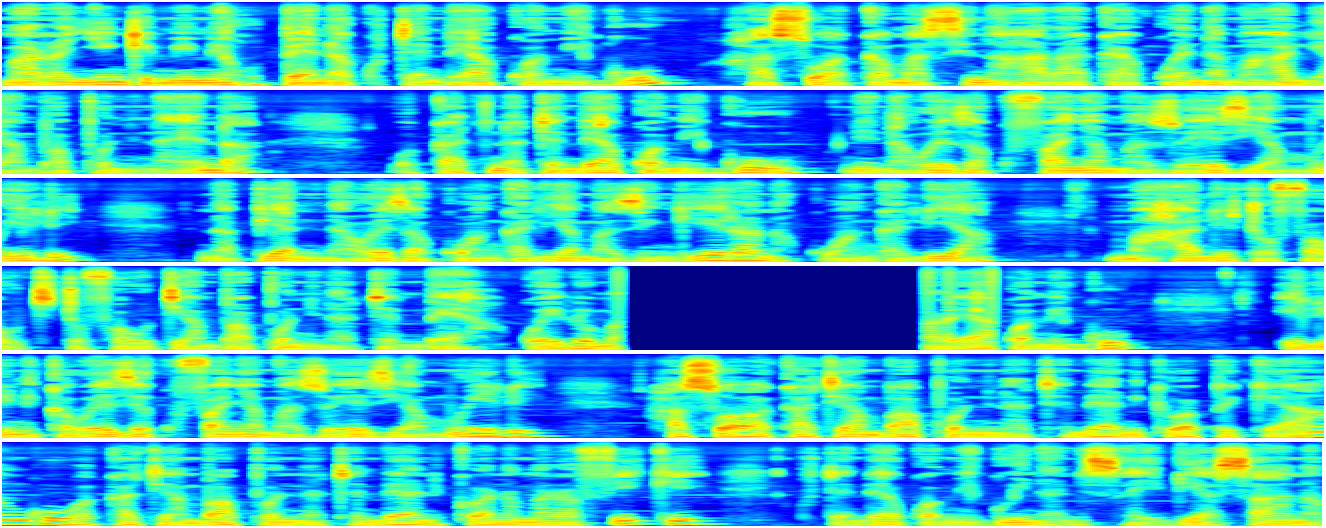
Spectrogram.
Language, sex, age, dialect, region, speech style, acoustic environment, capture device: Swahili, male, 25-34, Kenya - Nairobi Sheng-influenced, Kenya, happy, people talking; silence, mobile / Linux / Chrome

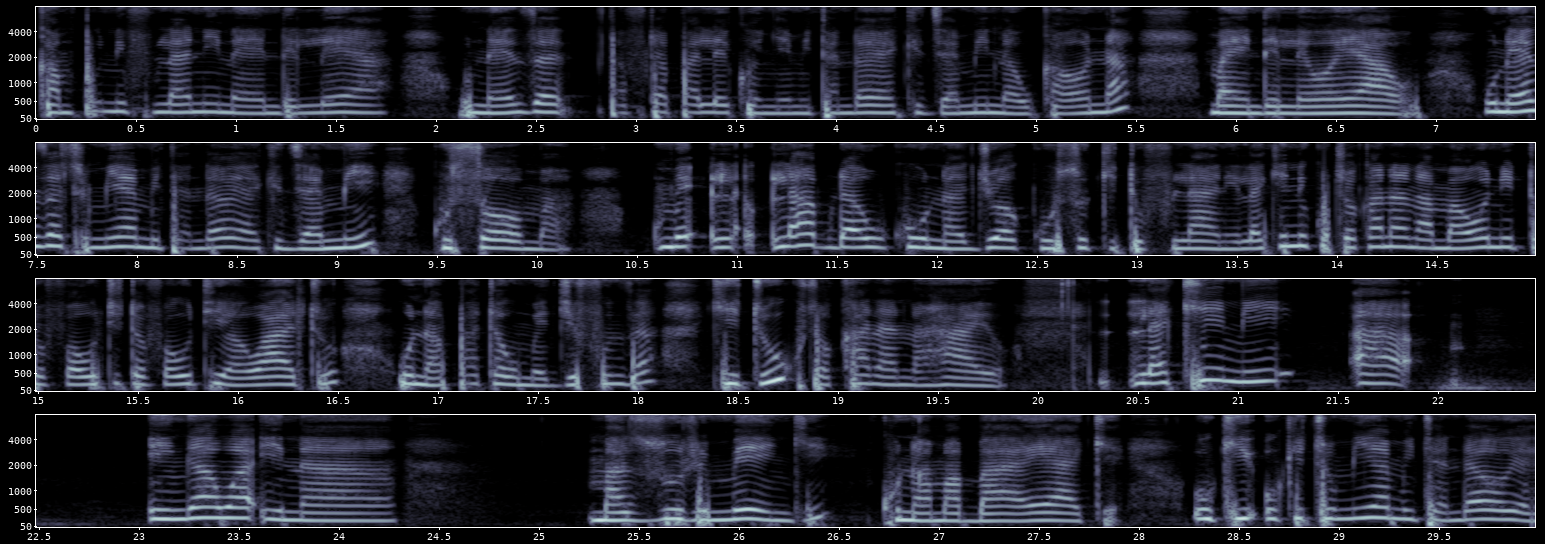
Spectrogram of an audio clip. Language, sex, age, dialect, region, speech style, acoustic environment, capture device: Swahili, female, 18-24, Kenya - Nairobi Sheng-influenced, Kenya, happy; relaxed; focused; excited, silence, mobile / Linux / Chrome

